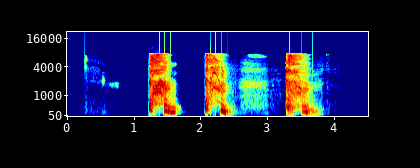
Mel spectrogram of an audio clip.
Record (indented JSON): {
  "three_cough_length": "4.5 s",
  "three_cough_amplitude": 29103,
  "three_cough_signal_mean_std_ratio": 0.39,
  "survey_phase": "alpha (2021-03-01 to 2021-08-12)",
  "age": "45-64",
  "gender": "Female",
  "wearing_mask": "No",
  "symptom_none": true,
  "smoker_status": "Ex-smoker",
  "respiratory_condition_asthma": false,
  "respiratory_condition_other": false,
  "recruitment_source": "REACT",
  "submission_delay": "2 days",
  "covid_test_result": "Negative",
  "covid_test_method": "RT-qPCR"
}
